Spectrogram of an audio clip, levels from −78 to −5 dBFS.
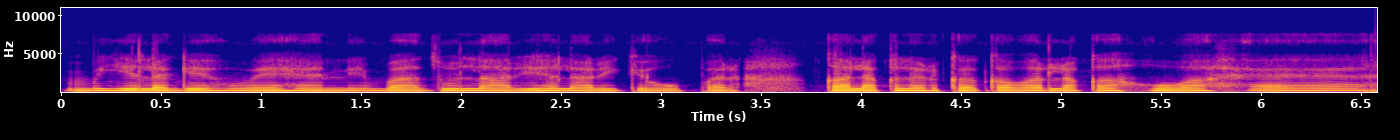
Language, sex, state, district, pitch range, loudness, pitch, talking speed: Hindi, female, Bihar, West Champaran, 220-225 Hz, -14 LUFS, 220 Hz, 155 wpm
